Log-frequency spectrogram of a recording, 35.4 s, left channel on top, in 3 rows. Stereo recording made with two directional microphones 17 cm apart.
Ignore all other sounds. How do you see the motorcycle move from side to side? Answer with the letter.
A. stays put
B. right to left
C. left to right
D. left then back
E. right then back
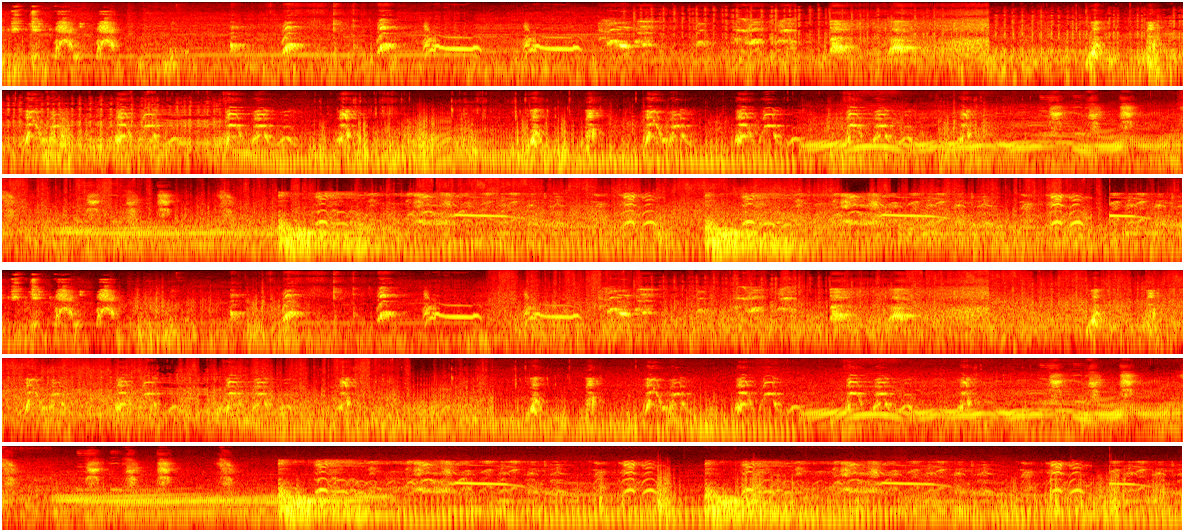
C.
